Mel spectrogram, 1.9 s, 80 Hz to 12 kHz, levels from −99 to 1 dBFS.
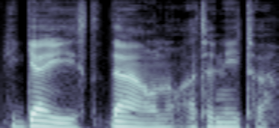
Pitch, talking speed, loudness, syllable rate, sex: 120 Hz, 160 wpm, -19 LUFS, 4.1 syllables/s, male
